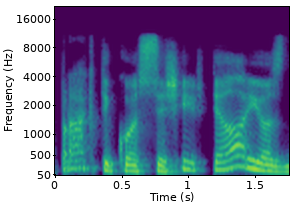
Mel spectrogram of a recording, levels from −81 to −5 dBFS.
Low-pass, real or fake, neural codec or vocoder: 10.8 kHz; fake; codec, 24 kHz, 0.9 kbps, WavTokenizer, large speech release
